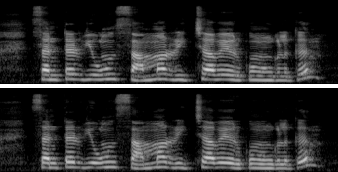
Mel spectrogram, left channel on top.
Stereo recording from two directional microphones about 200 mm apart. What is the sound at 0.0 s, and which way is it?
Speech, 60° right (ahead or behind).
